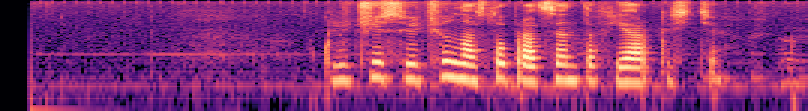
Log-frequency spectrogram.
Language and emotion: Russian, neutral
